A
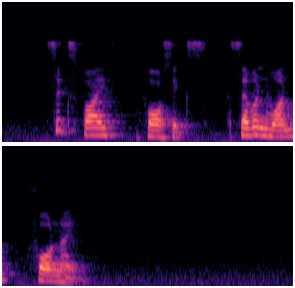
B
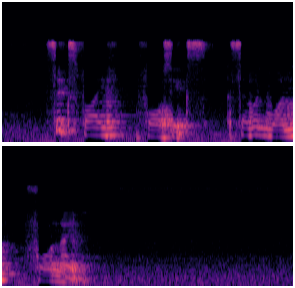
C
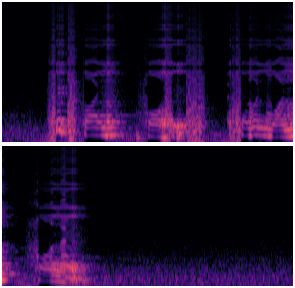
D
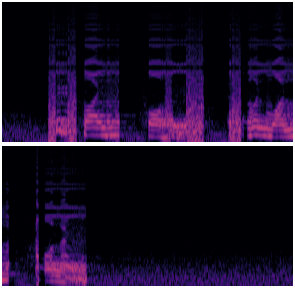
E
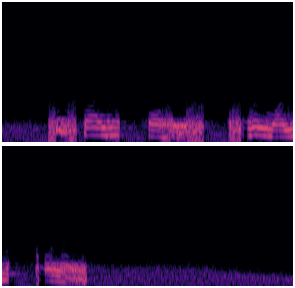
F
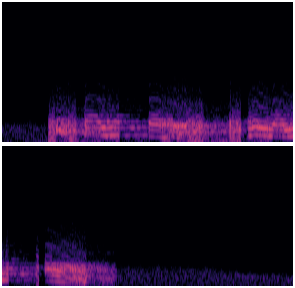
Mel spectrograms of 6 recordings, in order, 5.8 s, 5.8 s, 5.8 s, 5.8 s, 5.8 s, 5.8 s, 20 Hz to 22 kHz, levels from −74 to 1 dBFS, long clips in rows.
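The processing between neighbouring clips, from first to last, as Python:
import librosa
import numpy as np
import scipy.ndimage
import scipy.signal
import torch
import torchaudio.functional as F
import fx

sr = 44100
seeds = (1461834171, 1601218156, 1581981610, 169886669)

y1 = fx.low_shelf(x, sr, hz=120.0, db=-6.5)
y1 = fx.over_compress(y1, sr, threshold_db=-35.0, ratio=-1.0)
y2 = fx.sample_hold(y1, sr, seeds[0], rate_hz=3800.0, jitter_pct=0)
y3 = fx.level_steps(y2, sr, step_db=21)
y3 = y3 * 10.0 ** (5.0 / 20.0)
y4 = fx.filter_sweep_lowpass(y3, sr, from_hz=380.0, to_hz=160.0, start_s=4.79, end_s=5.78, q=1.8)
y5 = fx.law_mismatch(y4, sr, coded='A')
y5 = fx.rev_gated(y5, sr, seeds[1], gate_ms=320, shape='rising', drr_db=9.5)
y5 = y5 * 10.0 ** (1.0 / 20.0)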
